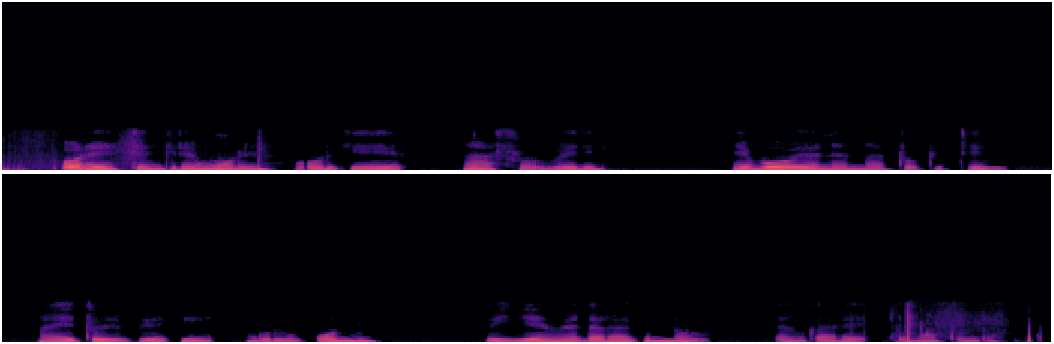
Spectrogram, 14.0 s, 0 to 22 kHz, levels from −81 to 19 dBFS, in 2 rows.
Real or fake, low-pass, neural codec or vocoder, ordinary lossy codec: real; 5.4 kHz; none; MP3, 32 kbps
